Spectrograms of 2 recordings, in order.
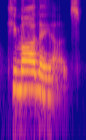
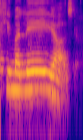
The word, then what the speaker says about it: Himalaya: go off to the Himalayas this is how we have to pronounce it right not Himalayas all right please don't do that and so Himalayas and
